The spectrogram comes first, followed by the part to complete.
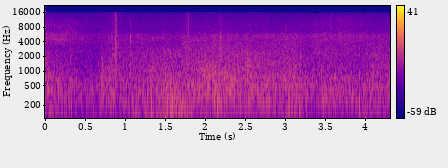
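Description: Congregation sitting down in the pews after the Gospel: a steady rustle and shuffle of many people, with a couple of sharp knocks about one and two seconds in.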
